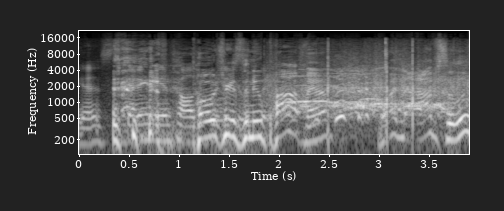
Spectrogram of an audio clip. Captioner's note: cheers and applause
